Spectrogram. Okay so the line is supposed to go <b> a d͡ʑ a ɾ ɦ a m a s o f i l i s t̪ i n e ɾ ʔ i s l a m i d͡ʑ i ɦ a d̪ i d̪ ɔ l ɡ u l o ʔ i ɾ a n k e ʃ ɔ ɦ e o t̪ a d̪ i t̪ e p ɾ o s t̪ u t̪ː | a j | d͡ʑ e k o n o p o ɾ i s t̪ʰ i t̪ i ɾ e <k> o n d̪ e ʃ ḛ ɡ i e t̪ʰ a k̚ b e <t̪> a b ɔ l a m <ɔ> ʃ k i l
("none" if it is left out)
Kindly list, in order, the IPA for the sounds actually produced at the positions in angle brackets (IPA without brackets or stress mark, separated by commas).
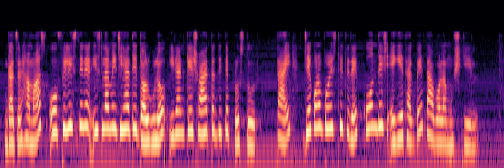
ɡ, k, t̪, u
